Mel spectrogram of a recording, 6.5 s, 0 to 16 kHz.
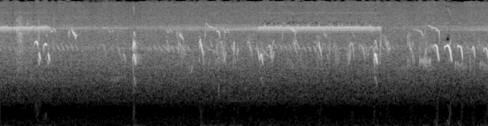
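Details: Oriental pratincoles, a summer breeding visitor in Taiwan, recorded on 20 April 2016: many short, sharp chirping and chattering notes overlap in a busy flock chorus, with a steady high insect-like whine running through most of it.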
